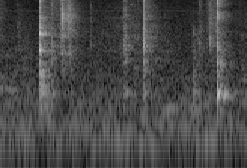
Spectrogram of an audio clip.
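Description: A muddler crushing fresh cranberries in a metal cocktail shaker tin: a handful of sharp, irregular knocks and clicks of the muddler against the tin, the loudest about a third of a second in.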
